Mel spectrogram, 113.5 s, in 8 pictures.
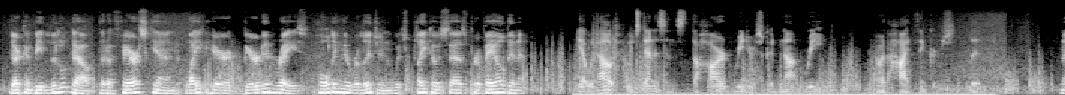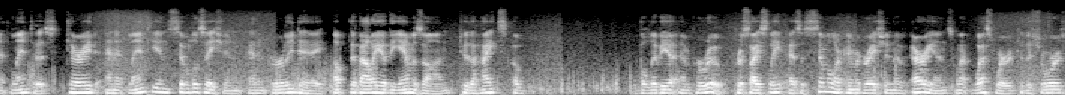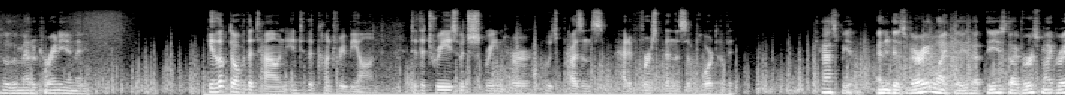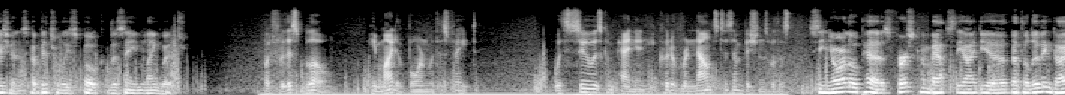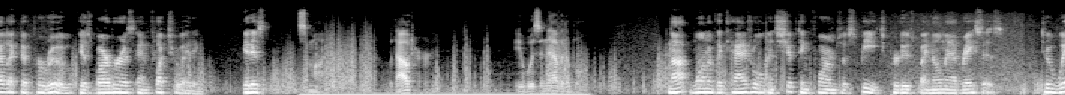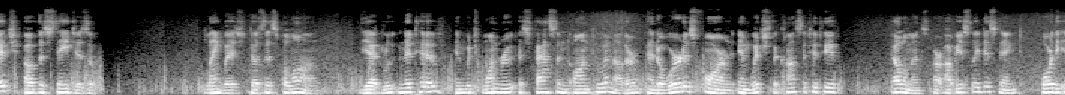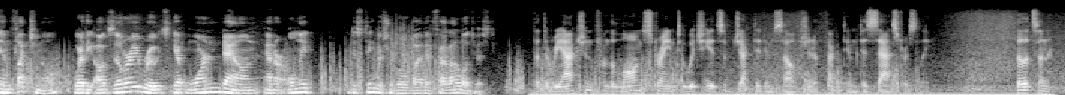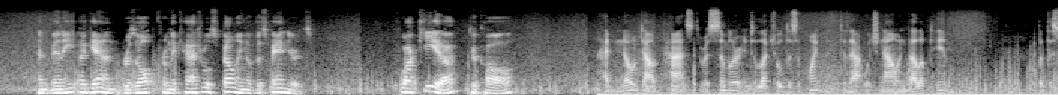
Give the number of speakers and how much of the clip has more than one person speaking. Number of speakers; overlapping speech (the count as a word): two, no overlap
